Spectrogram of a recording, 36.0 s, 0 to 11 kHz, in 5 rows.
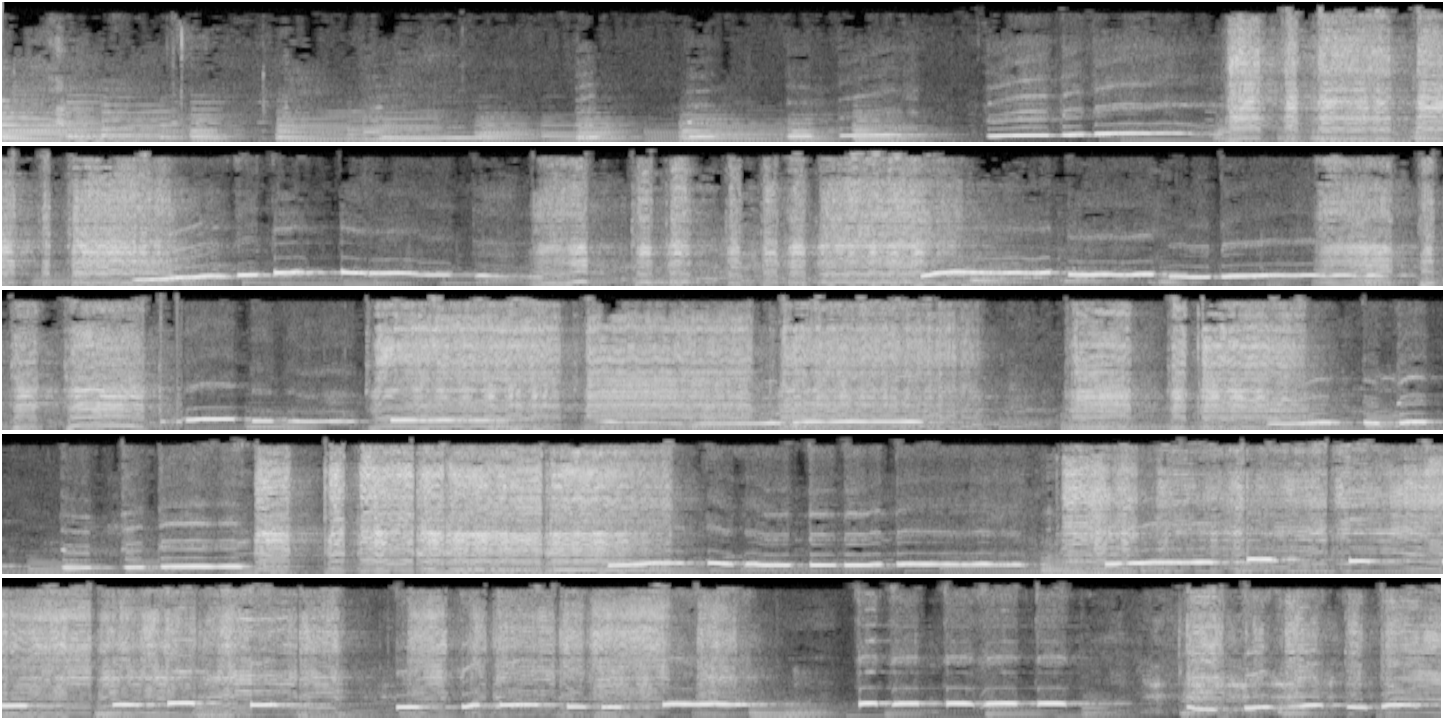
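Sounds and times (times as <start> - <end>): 
piano accompaniment: 0.0 - 36.0
buzzy kazoo playing a jaunty tune: 5.0 - 21.6, 22.4 - 36.0
sliding swanee whistle playing a jaunty tune: 7.6 - 9.9, 11.6 - 14.2, 15.3 - 19.3, 20.7 - 23.0, 24.6 - 36.0
laughter: 9.6 - 12.8, 34.3 - 36.0.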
